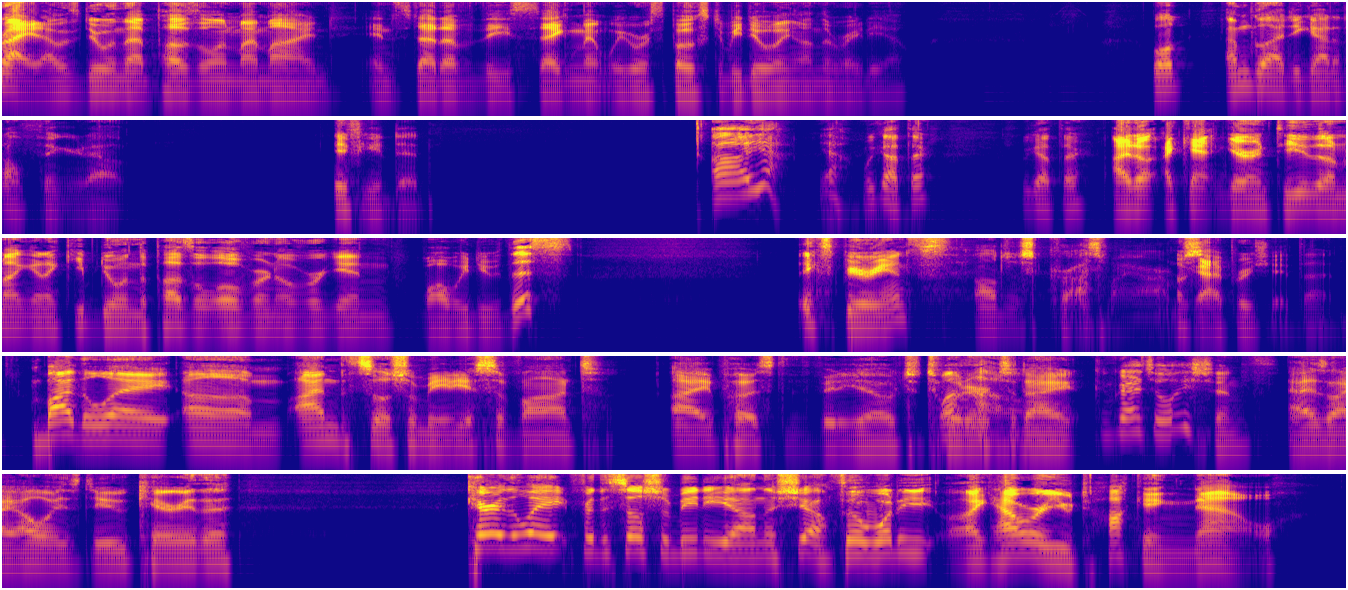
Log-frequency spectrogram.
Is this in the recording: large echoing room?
no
